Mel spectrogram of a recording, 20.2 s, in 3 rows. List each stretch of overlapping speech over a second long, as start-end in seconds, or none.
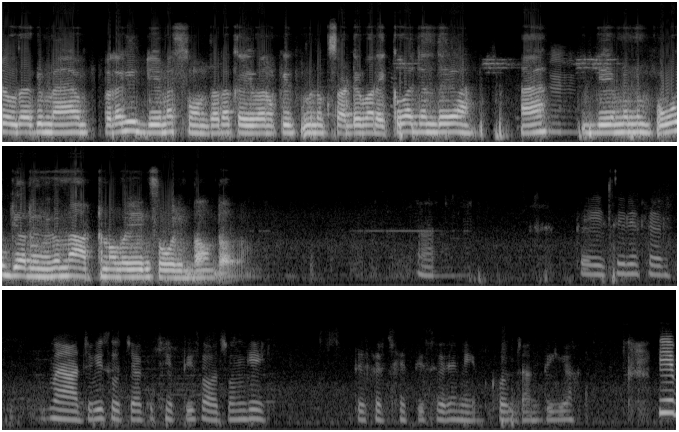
none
